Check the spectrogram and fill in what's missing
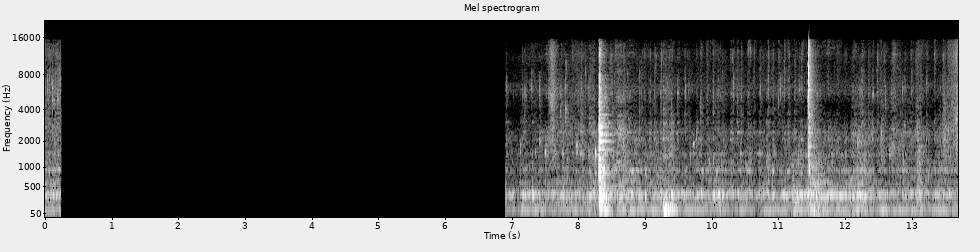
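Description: Water runs into a pressure cooker pot holding beef pieces and oil for nihari. A quiet splashing pour comes in after a long stretch of silence and continues softly, with a couple of brief knocks against the pot.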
